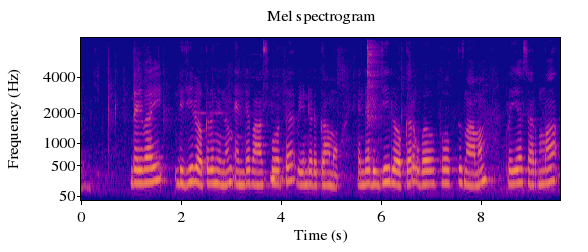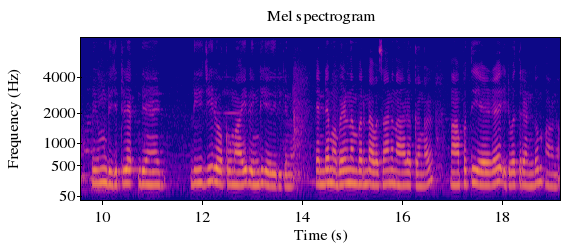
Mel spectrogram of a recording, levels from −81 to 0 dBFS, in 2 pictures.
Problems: low volume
